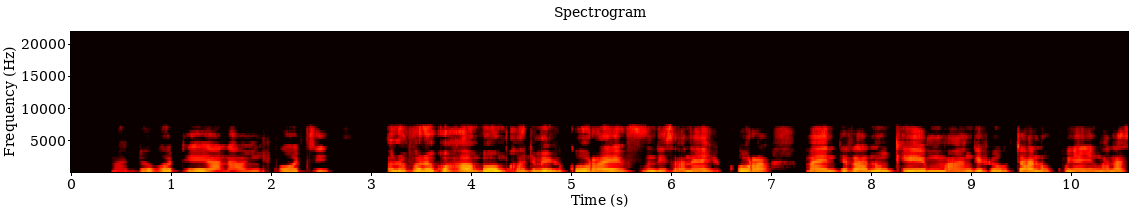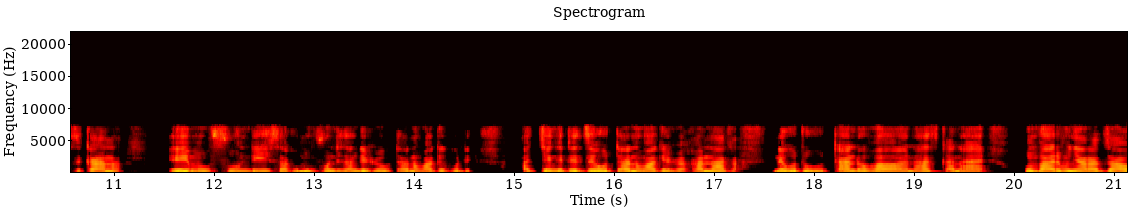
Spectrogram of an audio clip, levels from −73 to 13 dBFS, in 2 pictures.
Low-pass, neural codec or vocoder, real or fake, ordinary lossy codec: 7.2 kHz; autoencoder, 48 kHz, 128 numbers a frame, DAC-VAE, trained on Japanese speech; fake; AAC, 48 kbps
